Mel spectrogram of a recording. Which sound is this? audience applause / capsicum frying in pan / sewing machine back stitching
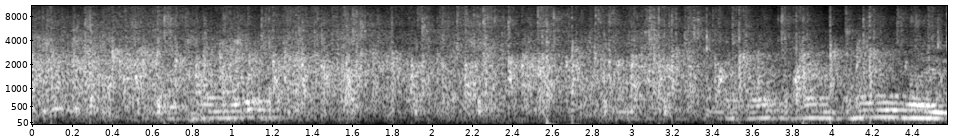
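audience applause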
